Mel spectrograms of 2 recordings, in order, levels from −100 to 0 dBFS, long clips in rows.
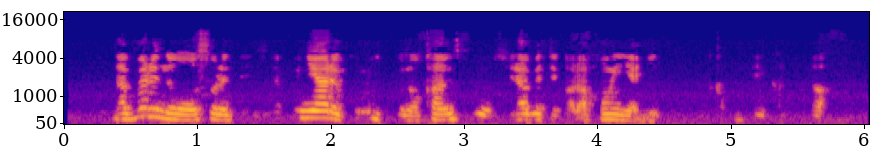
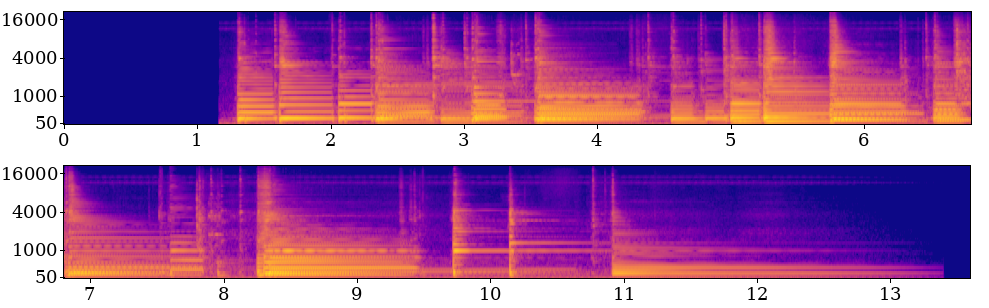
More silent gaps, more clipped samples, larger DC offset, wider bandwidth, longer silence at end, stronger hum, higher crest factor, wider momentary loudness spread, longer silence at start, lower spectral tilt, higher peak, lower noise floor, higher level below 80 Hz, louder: neither; neither; neither; second, 9.8 kHz vs 18.5 kHz; second, 0.35 s vs 1 s; neither; about the same, 20 dB vs 20 dB; about the same, 18 LU vs 16 LU; second, 0.4 s vs 1.3 s; about the same, -6.5 dB/octave vs -6 dB/octave; second, -6 dBFS vs 0 dBFS; second, -50 dBFS vs -54 dBFS; second, -56 dBFS vs -50 dBFS; second, -23 LUFS vs -19 LUFS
